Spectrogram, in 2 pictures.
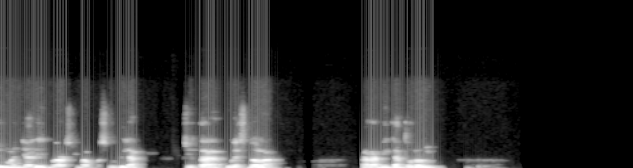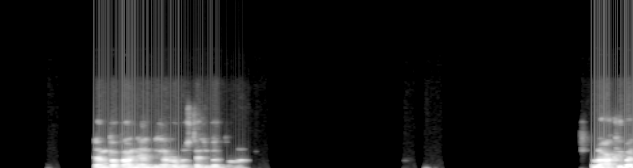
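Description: A young man speaks calmly over an online call, in short phrases with pauses.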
